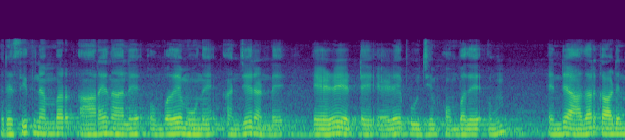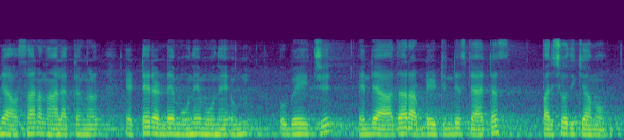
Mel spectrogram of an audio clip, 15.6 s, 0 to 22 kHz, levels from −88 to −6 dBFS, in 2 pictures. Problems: constant background noise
